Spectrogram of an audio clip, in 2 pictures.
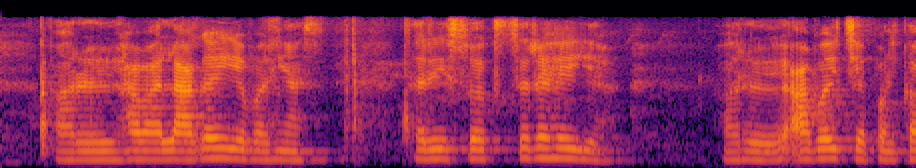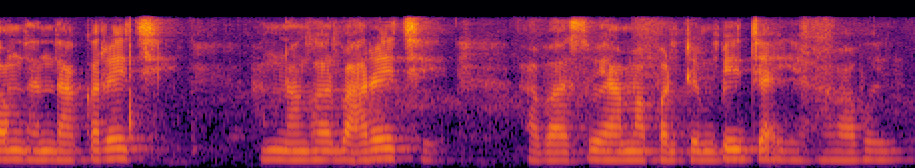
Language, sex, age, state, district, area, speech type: Maithili, male, 60+, Bihar, Saharsa, rural, spontaneous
